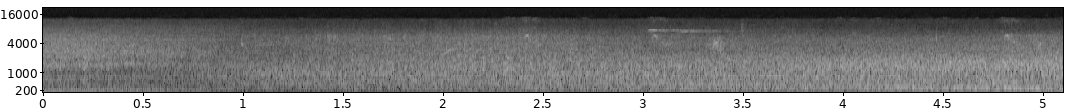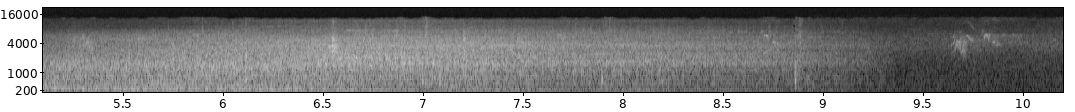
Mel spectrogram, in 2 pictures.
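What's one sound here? A car engine hums as a car drives slowly past.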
